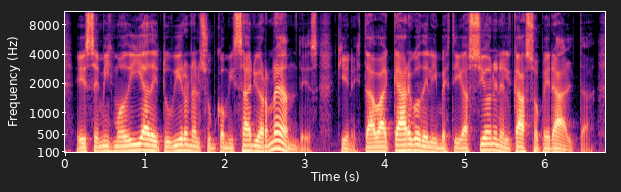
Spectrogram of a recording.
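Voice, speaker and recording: Over a very clean recording with a silent background, a man with a dark, mellow tone talks at a moderate pace in a medium pitch. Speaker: YouTube storyteller. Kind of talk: scripted narration.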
